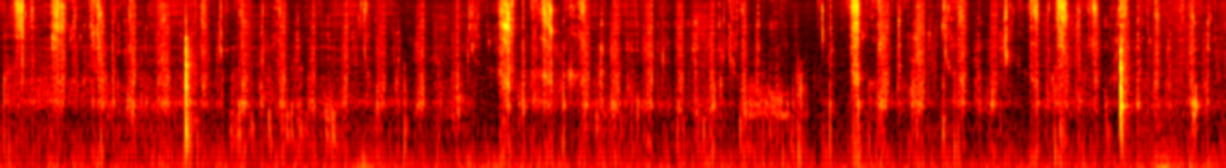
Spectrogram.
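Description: Raw celery sticks being bitten and chewed close to the microphone: a steady run of wet, crisp crunches with a few sharper snaps.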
